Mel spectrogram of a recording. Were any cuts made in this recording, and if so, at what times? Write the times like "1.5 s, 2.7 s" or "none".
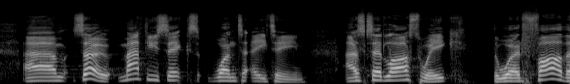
3.7 s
